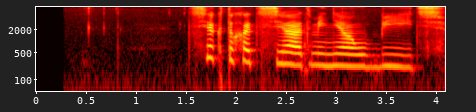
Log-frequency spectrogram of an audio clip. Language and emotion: Russian, neutral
